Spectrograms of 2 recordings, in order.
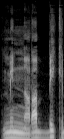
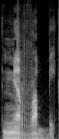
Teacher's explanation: the noon sakina completely disappears, as well as its quality of the ghunna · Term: complete idgham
